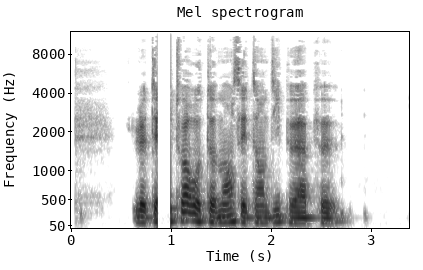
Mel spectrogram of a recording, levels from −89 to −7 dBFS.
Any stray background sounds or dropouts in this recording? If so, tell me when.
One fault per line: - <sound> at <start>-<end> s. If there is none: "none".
- dropout at 0.9-1.0 s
